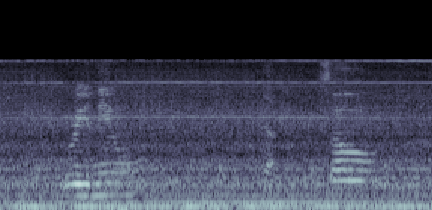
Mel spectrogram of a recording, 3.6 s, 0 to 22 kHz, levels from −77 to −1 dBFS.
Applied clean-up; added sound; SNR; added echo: none; Engine; -3 dB; none.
